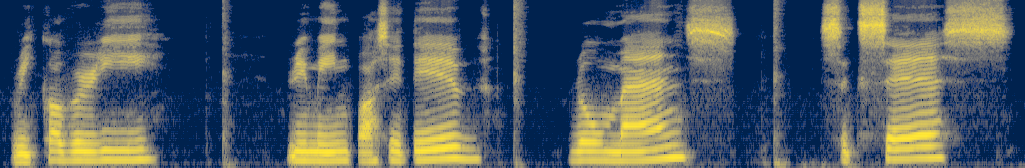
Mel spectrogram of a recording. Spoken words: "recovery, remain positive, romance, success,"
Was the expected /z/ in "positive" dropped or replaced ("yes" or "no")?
yes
